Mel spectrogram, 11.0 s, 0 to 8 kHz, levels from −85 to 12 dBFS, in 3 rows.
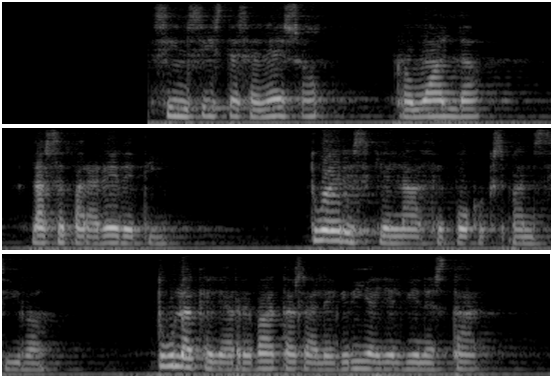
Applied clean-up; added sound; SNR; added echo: none; none; none; reverberation time 0.8 s.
